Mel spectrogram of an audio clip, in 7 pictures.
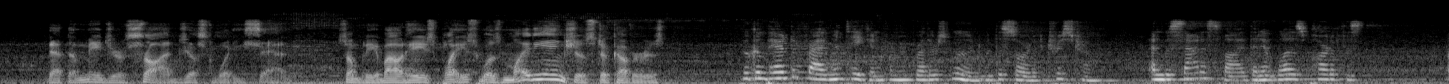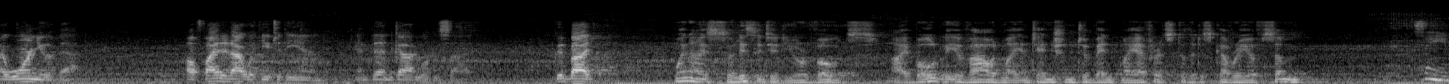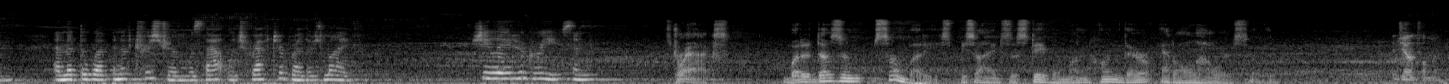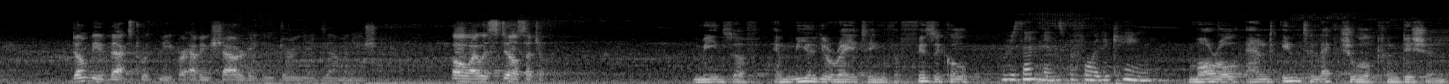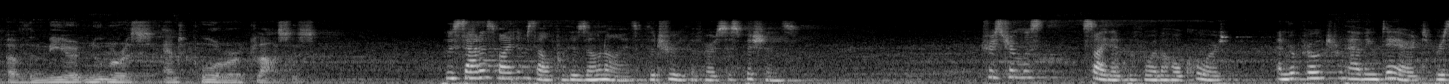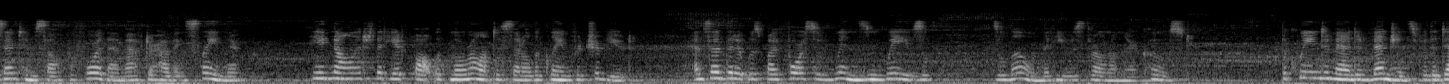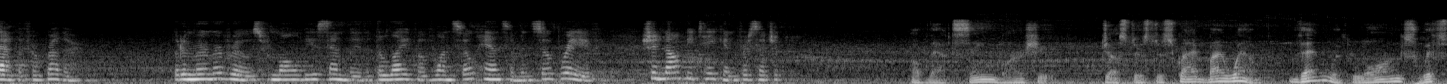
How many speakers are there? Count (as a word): four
